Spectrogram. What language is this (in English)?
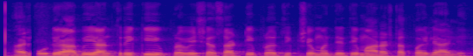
Marathi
